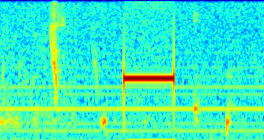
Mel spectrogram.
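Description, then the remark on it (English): A single answering machine beep, a steady, loud electronic tone lasting about half a second, with a few faint clicks and quiet line noise around it and no talking. “We cannot answer right now, so leave a message after the beep.”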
